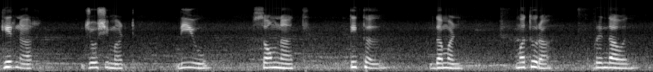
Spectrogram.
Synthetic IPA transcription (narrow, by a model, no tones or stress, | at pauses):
ɡiɾnaɾ | d͡ʑoɕiməʈ | d̪iju | sɔmnat̪ʰː | it̪ʰəl | d̪əməɳ | mət̪ʰuɾa | ʋɾind̪aʋən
